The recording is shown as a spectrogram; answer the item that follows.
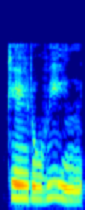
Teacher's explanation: Entonces, esta palabra no tiene diptongo, porque recuerda, el diptongo se produce cuando hay dos vocales seguidas. Y en querubín no pronuncio la U.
